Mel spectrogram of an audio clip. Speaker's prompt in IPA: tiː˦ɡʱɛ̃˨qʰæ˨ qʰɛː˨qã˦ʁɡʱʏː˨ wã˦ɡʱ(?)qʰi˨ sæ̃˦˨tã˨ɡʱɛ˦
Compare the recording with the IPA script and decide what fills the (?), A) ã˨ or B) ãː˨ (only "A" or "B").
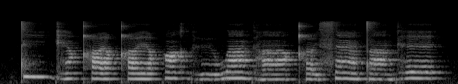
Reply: B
